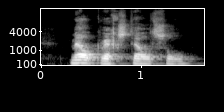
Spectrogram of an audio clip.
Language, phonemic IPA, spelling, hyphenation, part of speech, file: Dutch, /ˈmɛlᵊkwɛxˌstɛlsəl/, melkwegstelsel, melk‧weg‧stel‧sel, noun, Nl-melkwegstelsel.ogg
- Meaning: galaxy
